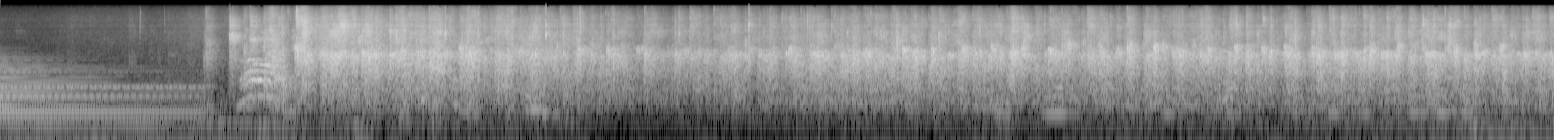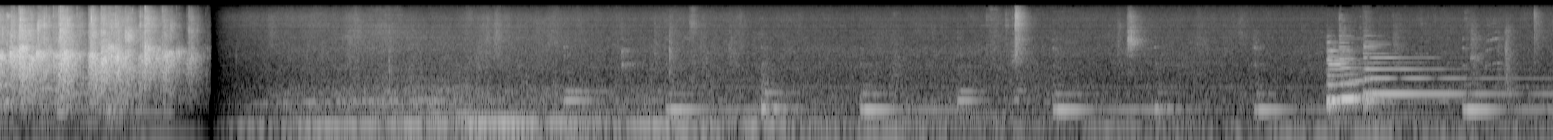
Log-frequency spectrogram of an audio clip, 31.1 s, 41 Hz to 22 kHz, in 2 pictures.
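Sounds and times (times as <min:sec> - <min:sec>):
audience applauding: 0:02.0 - 0:17.7.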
